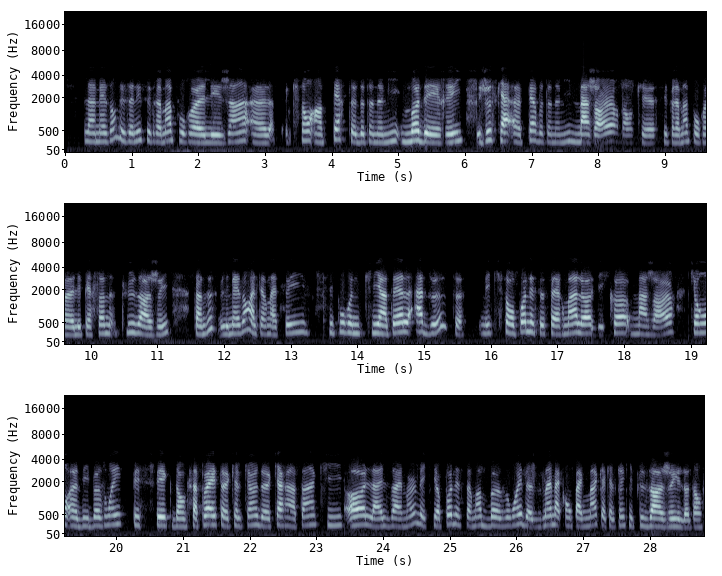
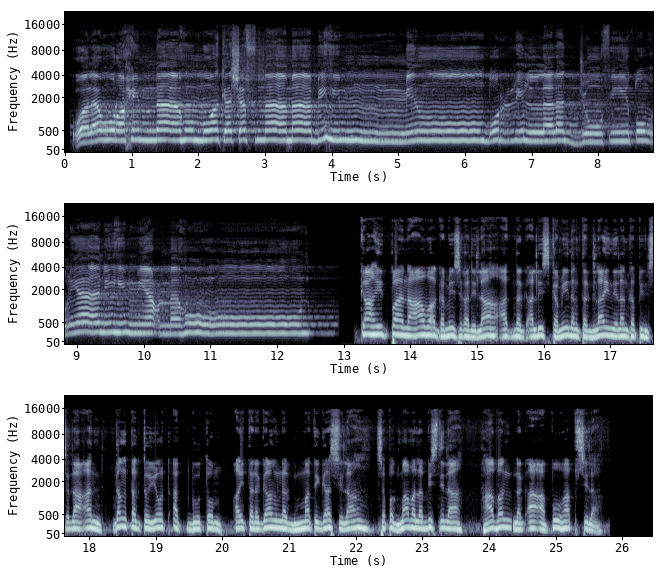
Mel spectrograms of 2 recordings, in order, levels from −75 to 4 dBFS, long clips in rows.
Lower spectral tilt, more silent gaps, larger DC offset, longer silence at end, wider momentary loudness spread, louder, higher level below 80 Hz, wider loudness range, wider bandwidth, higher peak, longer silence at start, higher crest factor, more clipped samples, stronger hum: first, -7 dB/octave vs -5.5 dB/octave; neither; neither; second, 0.05 s vs 0.7 s; first, 12 LU vs 8 LU; second, -19 LUFS vs -15 LUFS; second, -66 dBFS vs -36 dBFS; second, 3 LU vs 6 LU; second, 5.2 kHz vs 16 kHz; about the same, 0 dBFS vs 0 dBFS; first, 0.3 s vs 0.15 s; first, 20 dB vs 14 dB; neither; neither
